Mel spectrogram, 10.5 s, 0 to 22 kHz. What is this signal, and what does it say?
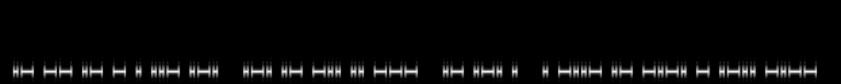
Morse code, heard as a keyed tone, about 25 wpm, 600 Hz. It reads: AMATEUR RADIO ARE EXACTLY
